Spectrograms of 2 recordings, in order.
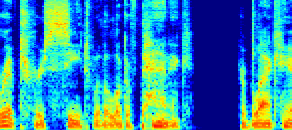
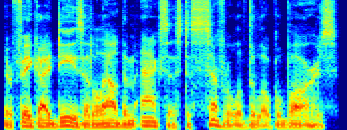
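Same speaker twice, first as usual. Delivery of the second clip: ordinary delivery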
